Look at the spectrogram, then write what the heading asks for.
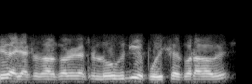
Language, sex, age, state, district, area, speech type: Bengali, male, 45-60, West Bengal, Hooghly, rural, conversation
